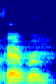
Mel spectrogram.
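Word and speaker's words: Favreau: John Favio or however you pronounce it. Fio. I I'm horrible pronouncing his last name. John Fabro.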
